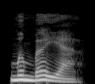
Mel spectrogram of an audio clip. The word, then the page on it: membayar: Indonesian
